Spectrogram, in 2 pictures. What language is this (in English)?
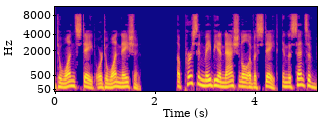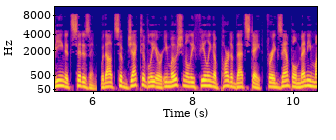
English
